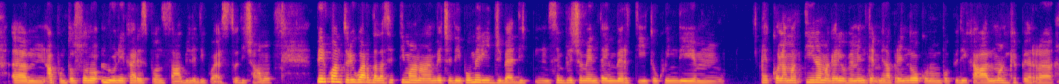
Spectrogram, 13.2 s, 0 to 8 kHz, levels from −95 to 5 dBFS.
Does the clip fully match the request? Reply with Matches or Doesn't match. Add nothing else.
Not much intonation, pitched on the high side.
Doesn't match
